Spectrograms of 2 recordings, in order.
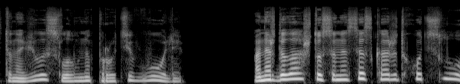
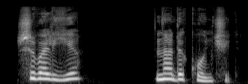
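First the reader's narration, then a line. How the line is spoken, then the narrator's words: Fairly calm. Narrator (Russian): сказала она довольно спокойно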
